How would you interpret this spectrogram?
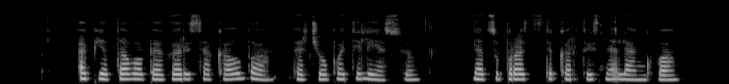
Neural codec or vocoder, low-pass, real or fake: none; 10.8 kHz; real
